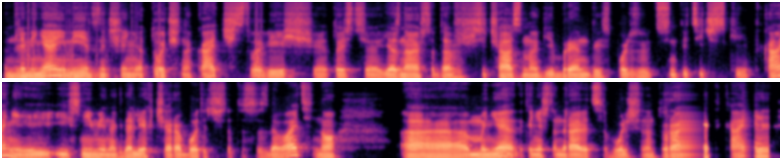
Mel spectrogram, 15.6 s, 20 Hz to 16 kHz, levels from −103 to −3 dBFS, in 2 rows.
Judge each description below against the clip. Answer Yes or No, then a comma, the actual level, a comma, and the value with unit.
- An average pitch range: No, narrow, 2.0 semitones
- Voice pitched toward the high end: No, low, 110 Hz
